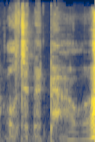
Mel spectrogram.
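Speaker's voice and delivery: unvoiced menacing whisper of "Ultimate power."; whispered villain line. Retelling the villain's answer to his Padawan, whispered. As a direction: breathe it like a scheming villain.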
